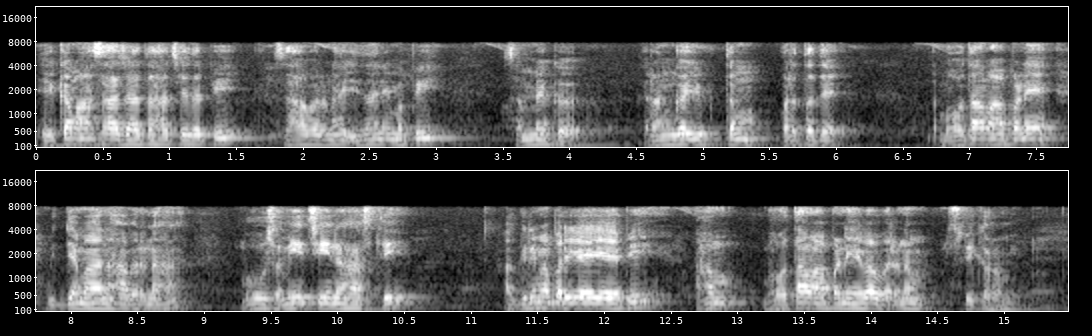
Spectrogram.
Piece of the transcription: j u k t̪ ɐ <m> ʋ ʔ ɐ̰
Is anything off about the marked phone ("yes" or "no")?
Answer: no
